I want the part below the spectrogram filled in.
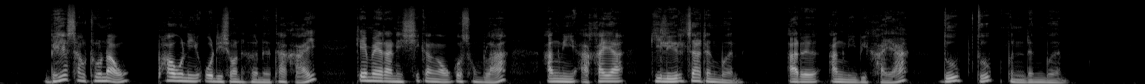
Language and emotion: Bodo, fearful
